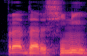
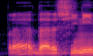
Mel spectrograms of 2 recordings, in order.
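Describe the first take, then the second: Both takes have the same delivery.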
